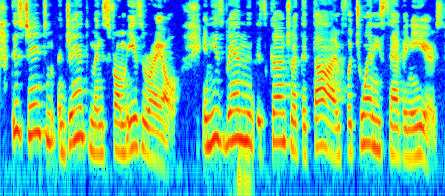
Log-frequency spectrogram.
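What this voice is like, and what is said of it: Non-native English accent. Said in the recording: “my accent, I speak English as a second language”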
